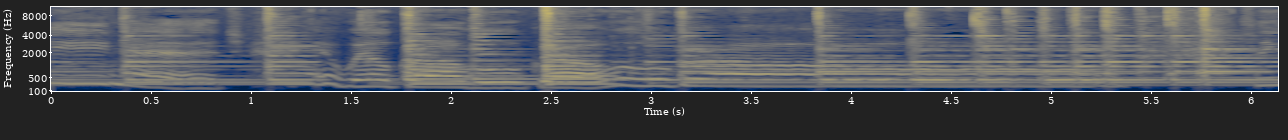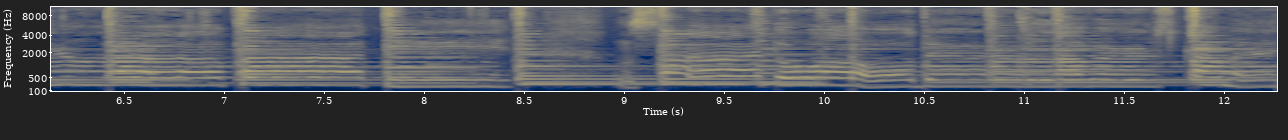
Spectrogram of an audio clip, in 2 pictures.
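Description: Ukulele strummed in a steady rhythm of chords.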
